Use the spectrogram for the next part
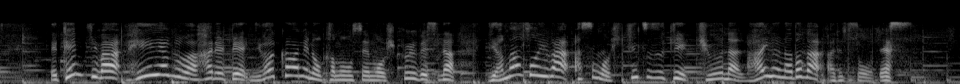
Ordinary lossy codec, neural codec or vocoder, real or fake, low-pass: none; codec, 16 kHz, 2 kbps, X-Codec, HuBERT features, trained on balanced general audio; fake; 7.2 kHz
